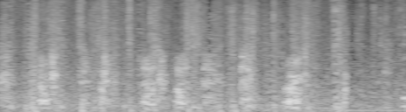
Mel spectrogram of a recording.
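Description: A dog at a dig site in a pit of dirt and rotten boards whimpers and yips in a string of short, uneven bursts, fairly close and moderately loud.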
